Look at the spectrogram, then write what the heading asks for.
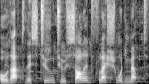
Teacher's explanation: each foot is made up of an unstressed followed by a stressed syllable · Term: iambic pentameter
